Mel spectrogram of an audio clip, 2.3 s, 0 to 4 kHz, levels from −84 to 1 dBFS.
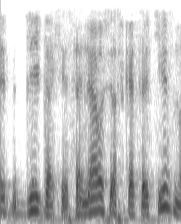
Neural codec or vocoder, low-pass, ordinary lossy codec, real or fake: codec, 44.1 kHz, 2.6 kbps, SNAC; 3.6 kHz; MP3, 24 kbps; fake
